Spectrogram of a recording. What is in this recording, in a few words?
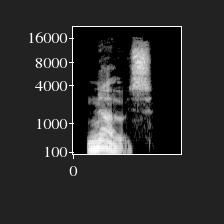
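"nose", British phonetics; 英语音标发音（剑桥版）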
